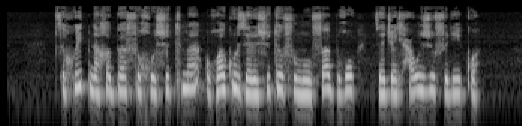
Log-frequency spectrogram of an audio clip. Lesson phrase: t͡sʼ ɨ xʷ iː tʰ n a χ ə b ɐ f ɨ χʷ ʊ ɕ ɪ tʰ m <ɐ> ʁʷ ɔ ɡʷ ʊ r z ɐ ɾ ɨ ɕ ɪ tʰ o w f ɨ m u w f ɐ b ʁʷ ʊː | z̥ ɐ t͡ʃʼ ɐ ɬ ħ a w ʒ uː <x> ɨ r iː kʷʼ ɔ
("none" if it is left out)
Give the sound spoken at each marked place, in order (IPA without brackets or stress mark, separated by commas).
ɐ, f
